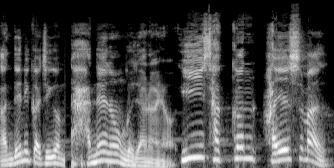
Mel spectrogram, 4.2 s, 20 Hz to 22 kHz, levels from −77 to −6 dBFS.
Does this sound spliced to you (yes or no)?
yes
